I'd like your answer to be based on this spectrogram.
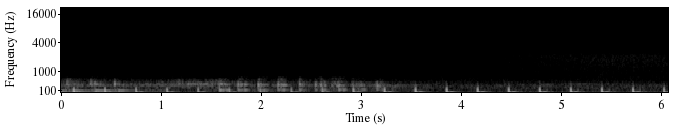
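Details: Cat heart sounds through a stethoscope: rapid, very regular low thumps at roughly 190 beats a minute with a soft background hum.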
